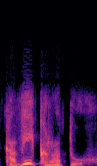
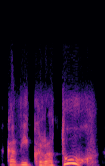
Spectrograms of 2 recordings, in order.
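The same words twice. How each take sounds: First: The accent falls on the first part, kavi. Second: The accent falls on the last part, kratuh.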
